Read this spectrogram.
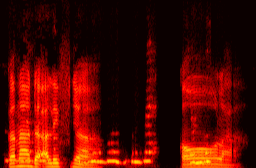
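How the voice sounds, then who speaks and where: A man teaches a grammar lesson in a fairly high voice. He explains patiently, repeats each term and quizzes his students. The sound is dull and lo-fi, with a dry, close feel. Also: takes it slowly, no echo.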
